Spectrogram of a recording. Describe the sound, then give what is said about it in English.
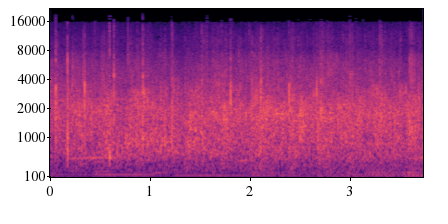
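A crowd applauds steadily for people who have just been baptized, a dense wash of many hands clapping at an even, sustained loudness for several seconds, with a few faint voices mixed underneath. “Hey, let's give it up one more time for the people that got baptized.”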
